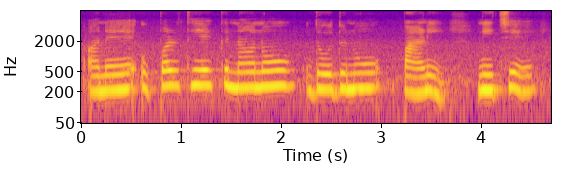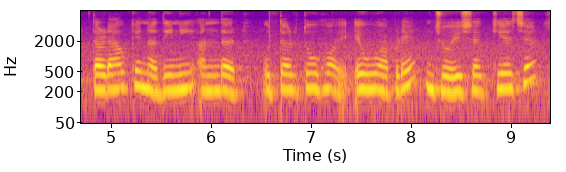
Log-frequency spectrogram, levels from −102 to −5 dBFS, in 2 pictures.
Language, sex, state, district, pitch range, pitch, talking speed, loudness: Gujarati, female, Gujarat, Valsad, 215-250 Hz, 230 Hz, 115 wpm, -16 LUFS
